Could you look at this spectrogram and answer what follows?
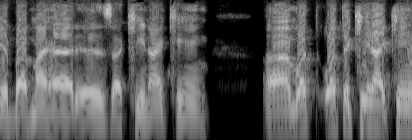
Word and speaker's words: Kenai: Where did Kenai King come from, and what does it mean? All right, good question. So you pronounced it wrong. Yeah, so it's actually a Kenai king.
